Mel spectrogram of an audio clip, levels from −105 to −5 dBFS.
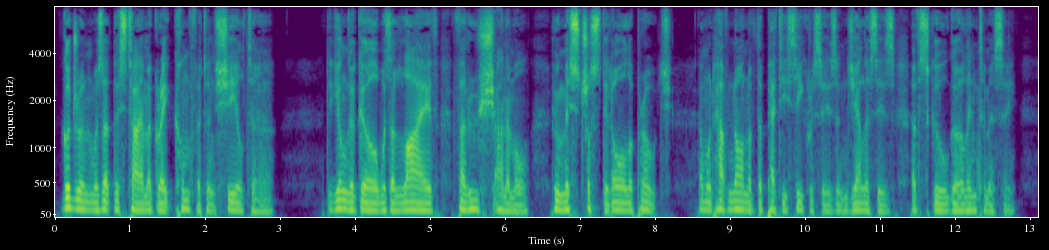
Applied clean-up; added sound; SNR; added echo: none; none; none; none.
